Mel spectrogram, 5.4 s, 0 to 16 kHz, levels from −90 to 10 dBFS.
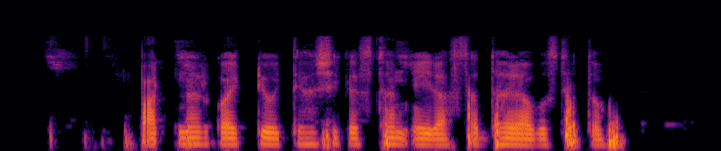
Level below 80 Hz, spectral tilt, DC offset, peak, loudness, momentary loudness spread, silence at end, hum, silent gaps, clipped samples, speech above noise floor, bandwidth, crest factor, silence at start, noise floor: -46 dBFS; -8 dB/octave; under 0.1%; 0 dBFS; -24 LUFS; 7 LU; 0.7 s; none; none; under 0.1%; 44 dB; 7.2 kHz; 24 dB; 0.95 s; -67 dBFS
